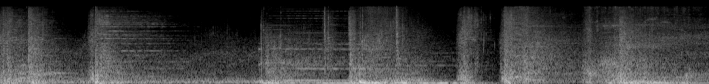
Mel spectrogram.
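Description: Magical blasts and weapon strikes crackle and thump in a fight.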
